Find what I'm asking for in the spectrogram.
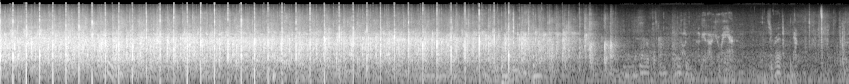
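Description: A room full of people claps steadily for about twelve seconds, a dense, even patter that thins and fades out, leaving quiet room noise with a few faint stray sounds.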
